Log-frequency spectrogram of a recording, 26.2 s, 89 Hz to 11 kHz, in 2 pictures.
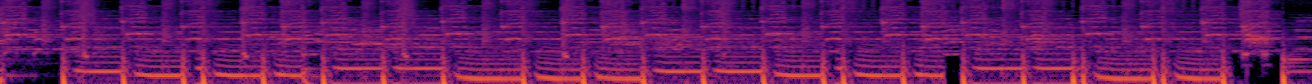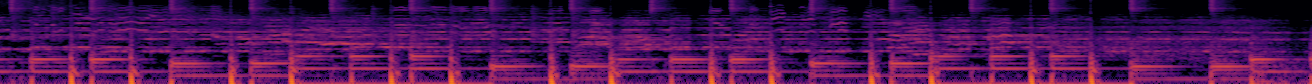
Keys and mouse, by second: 3.7 e, 4.5-6.2 drag, 5.3 Tab, 6.2 Tab, 6.9 z, 8.5-9.7 drag, 14.0 ctrl+z, 15.4 z, 16.5 s, 20.2 click, 20.6 a, 20.8 a, 24.3-26.2 drag.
